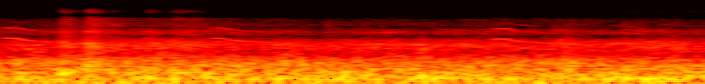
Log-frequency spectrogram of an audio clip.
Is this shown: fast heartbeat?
no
